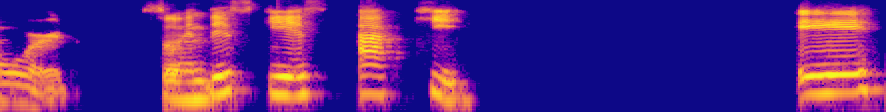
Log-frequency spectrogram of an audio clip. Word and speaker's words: Aki: of a Jamaican word so in this case Aki a k i Aki the other vowel the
